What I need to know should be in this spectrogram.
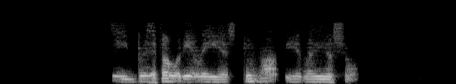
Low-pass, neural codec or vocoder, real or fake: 7.2 kHz; codec, 44.1 kHz, 0.9 kbps, DAC; fake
